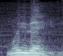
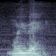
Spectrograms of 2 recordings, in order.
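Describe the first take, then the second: No difference in how they are said.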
